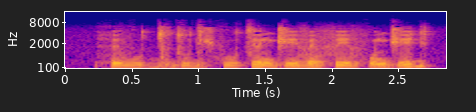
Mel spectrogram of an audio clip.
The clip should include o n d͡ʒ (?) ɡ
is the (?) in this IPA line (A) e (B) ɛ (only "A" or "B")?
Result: A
